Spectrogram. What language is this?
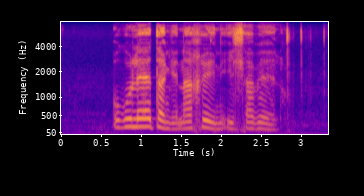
South Ndebele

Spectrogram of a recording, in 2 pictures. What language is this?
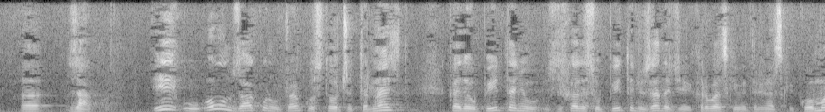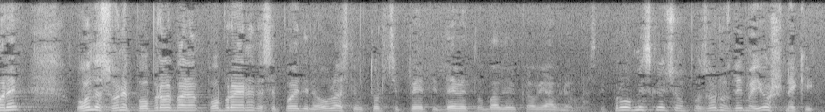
Croatian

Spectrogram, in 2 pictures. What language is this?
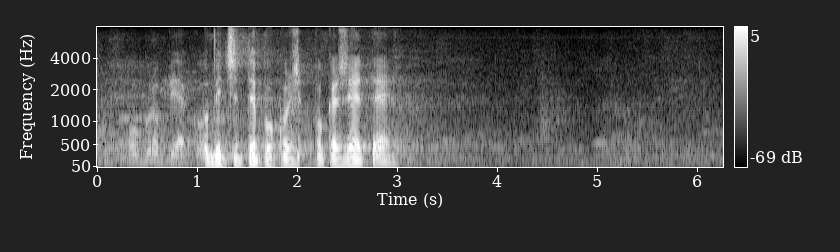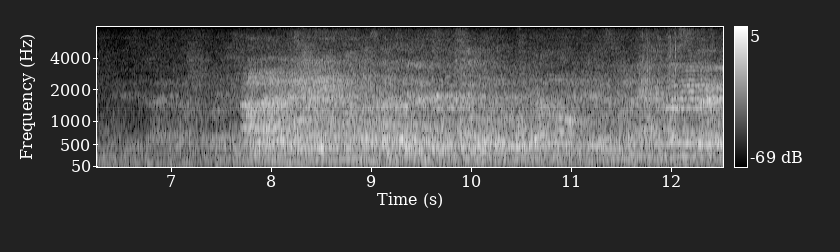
Bulgarian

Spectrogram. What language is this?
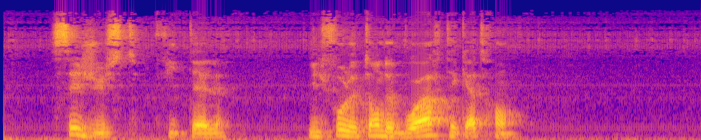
French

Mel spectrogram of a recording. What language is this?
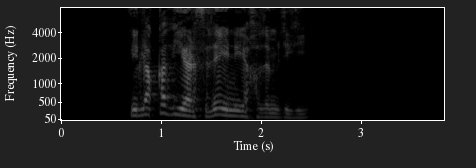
Kabyle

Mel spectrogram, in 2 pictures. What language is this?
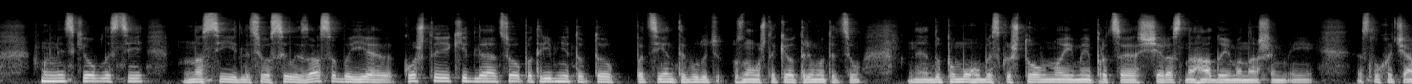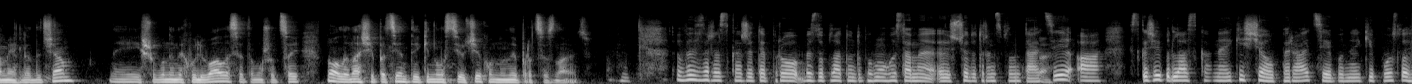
Ukrainian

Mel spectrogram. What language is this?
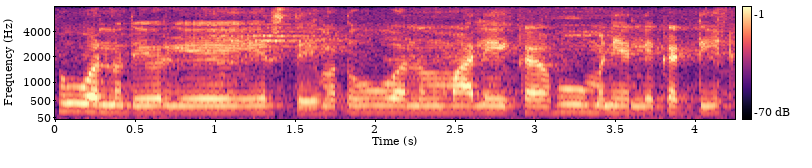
Kannada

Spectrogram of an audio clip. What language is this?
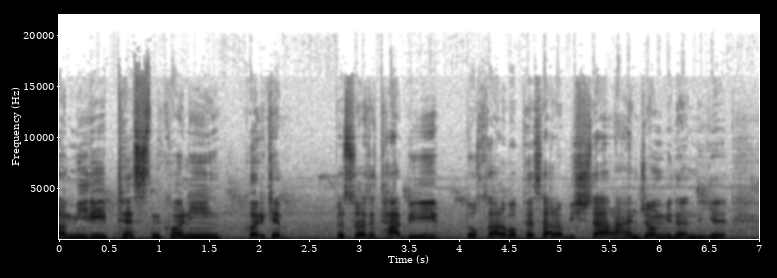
Persian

